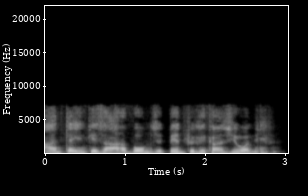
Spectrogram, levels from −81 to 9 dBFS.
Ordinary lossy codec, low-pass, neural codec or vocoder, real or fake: MP3, 48 kbps; 7.2 kHz; codec, 16 kHz, 1 kbps, FunCodec, trained on LibriTTS, 50 frames a second; fake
